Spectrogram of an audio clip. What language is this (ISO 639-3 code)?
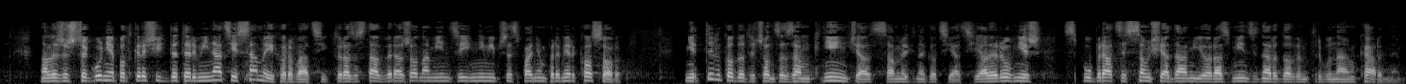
pol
